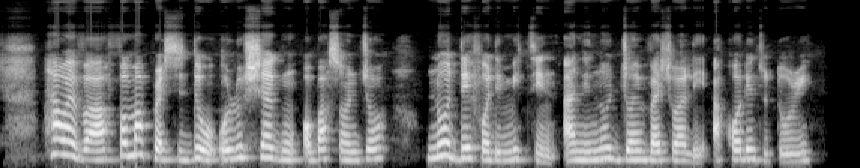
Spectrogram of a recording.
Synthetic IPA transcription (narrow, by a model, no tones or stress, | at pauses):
hawɛvafɔmapɾɛsidoʔoluʃɛɡũɔbasɔ̃n̩d͡ʒɔ | nodefɔdimĩtĩnanĩnod͡ʒɔ̃ɪ̃nvat͡ʃualḭakɔdĩŋtutoɾi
